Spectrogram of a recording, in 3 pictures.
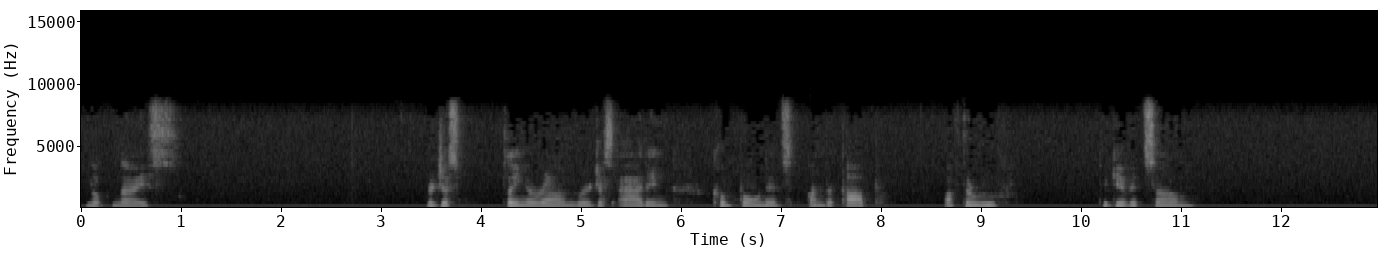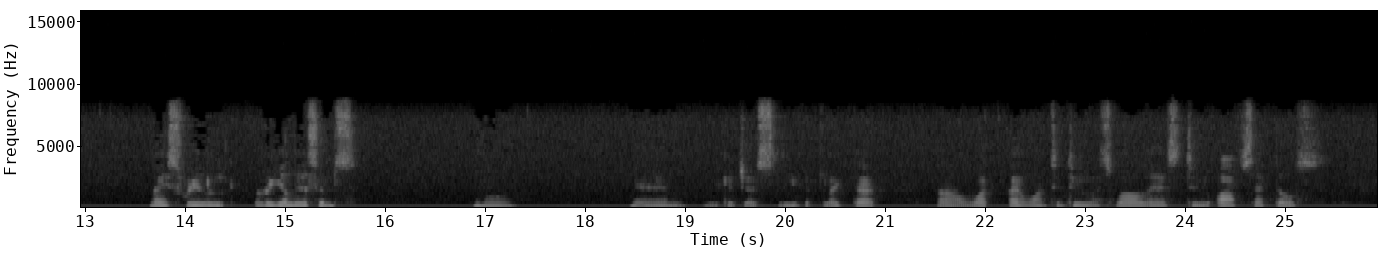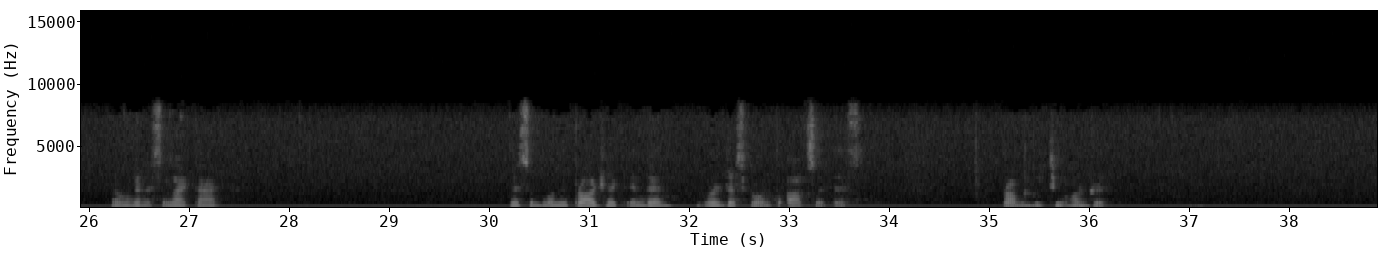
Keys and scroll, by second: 6.0 Escape, 6.3 Escape, 6.5 Escape, 15.8 Escape, 25.8 Escape, 34.7-35.0 typing, 37.0 Escape, 37.3 Escape.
